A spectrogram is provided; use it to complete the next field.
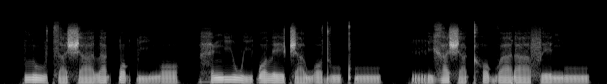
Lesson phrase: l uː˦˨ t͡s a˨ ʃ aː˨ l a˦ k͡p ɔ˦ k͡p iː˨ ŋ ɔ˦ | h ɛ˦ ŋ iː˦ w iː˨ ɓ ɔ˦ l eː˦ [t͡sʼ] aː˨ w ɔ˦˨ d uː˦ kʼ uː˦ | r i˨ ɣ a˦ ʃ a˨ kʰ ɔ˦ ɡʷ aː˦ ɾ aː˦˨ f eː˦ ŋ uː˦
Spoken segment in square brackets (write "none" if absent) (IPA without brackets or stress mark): t͡ʃ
